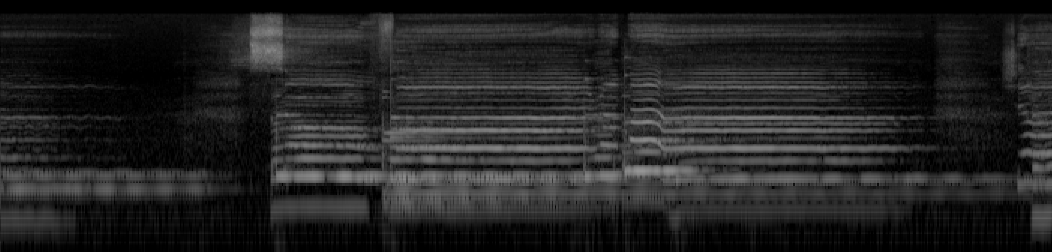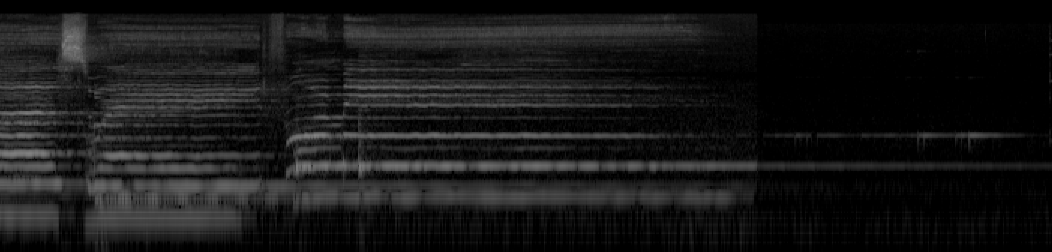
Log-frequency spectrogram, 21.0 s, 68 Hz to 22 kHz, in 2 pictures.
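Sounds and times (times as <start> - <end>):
wordless sung melody: 0.0 - 18.2
vibraphone chords: 2.7 - 12.8.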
